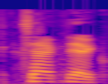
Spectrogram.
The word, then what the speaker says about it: Technik: Am I saying Technik right, or should I say Technik? – Technik, pronounced the German way.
